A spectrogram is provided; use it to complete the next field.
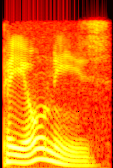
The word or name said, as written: peones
